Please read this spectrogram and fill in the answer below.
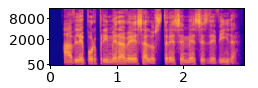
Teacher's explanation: Ele faz o som de V, tanto no B quanto no V, nas palavras hablé, pes, vida.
